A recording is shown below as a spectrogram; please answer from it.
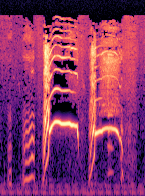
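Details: Kangal puppies handled by people; high, drawn-out whines with rich overtones, a few short yelps, then two long level cries, each sliding down at the end.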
